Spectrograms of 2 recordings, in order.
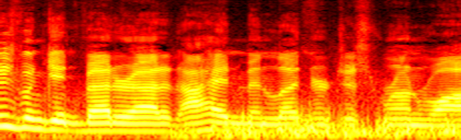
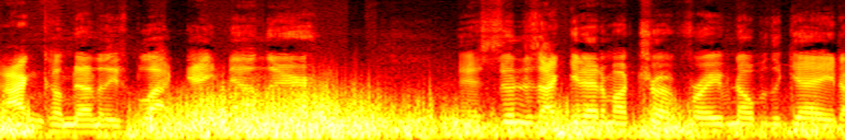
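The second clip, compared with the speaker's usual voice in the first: normal talking voice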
